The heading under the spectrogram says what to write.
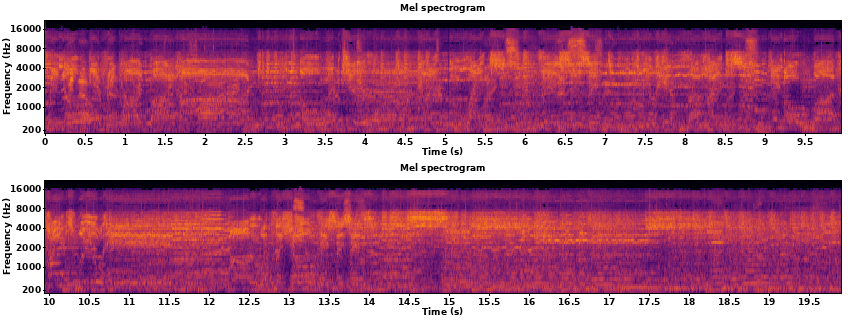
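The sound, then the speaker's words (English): A cartoon show's opening theme plays loud and continuous for the whole stretch, a busy, bright music track with no voices over it. “What I loved about that opening was the end where all of them are coming out and, you know, and they're walking, dancing across the stage, because I always like these big group things”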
